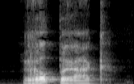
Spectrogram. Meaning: The eighteenth letter of the Dutch alphabet, written in the Latin script; preceded by Q and followed by S
- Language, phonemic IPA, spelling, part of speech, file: Dutch, /ɛr/, R, character, Nl-R.ogg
